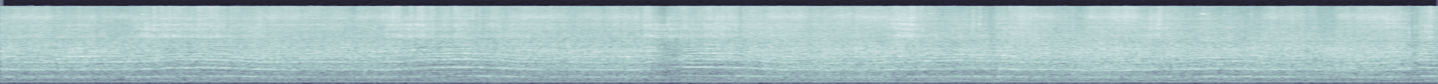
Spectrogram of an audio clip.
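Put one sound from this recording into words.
A machine debarks a log with a steady, loud whining grind that wavers in pitch.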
